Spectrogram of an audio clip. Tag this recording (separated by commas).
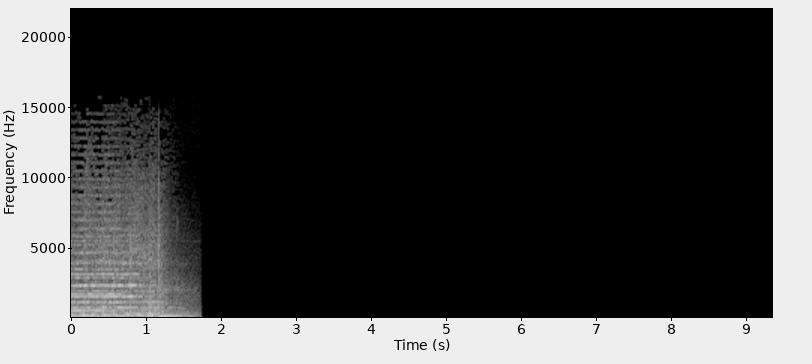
Music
